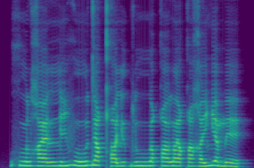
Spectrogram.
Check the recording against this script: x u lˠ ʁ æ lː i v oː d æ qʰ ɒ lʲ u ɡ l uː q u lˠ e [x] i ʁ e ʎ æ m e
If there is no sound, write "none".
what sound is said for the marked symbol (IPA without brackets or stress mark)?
q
